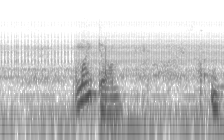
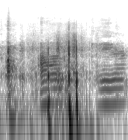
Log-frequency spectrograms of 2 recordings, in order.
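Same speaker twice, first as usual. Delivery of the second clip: don't care; 4 semitones higher, 10 dB louder, much slower than usual. Acted. Mock-careless instructions to viewer.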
